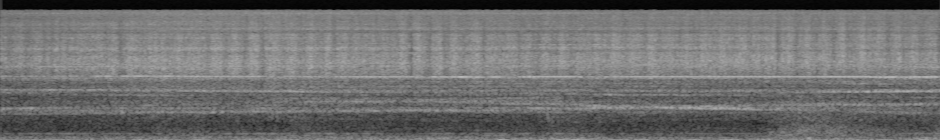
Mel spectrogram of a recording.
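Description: Drawing machines' motors whir in a steady, continuous mechanical hum with a thin high whine as they draw large circles and ovals, and a soft scratchy rasp near the end is a pen scraping over paper.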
